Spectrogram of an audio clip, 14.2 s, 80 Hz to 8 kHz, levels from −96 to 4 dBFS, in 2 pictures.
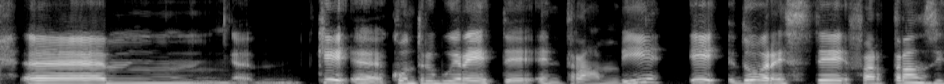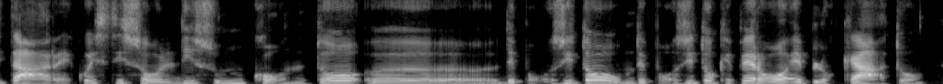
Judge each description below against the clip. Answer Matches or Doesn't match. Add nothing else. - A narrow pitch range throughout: Doesn't match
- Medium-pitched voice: Doesn't match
